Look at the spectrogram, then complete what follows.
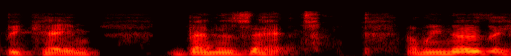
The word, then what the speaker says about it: Benezet: So, Benezet became Benezet. And we know that he pronounced the T at the end of his name in later life because sometimes he spells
